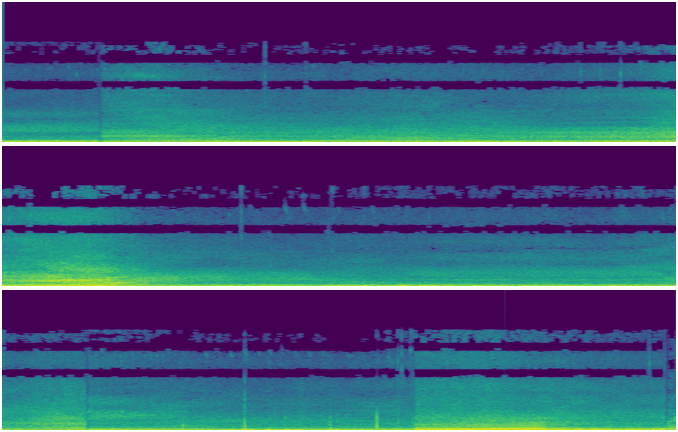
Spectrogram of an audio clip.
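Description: Road traffic passing close by: a steady rumble of tyres and engines, with a car going past about seven seconds in and another around fourteen seconds. Near the end a vehicle's engine note slides down in pitch as it passes.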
